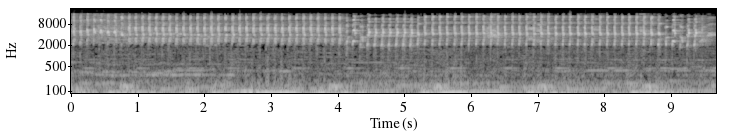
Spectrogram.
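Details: Lovebird fighter giving a continuous shrill, rapidly pulsed chatter, steady and high-pitched with short breaks, while a deep rhythmic music beat pounds underneath.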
